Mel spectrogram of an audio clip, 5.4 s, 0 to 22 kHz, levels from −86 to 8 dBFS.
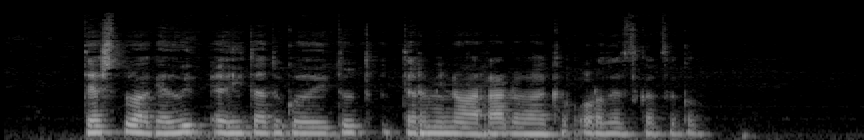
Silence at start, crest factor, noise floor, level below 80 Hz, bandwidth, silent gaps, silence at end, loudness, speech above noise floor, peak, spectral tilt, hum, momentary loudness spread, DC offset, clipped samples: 0.55 s; 18 dB; -71 dBFS; -60 dBFS; 13 kHz; none; 0.75 s; -32 LUFS; 40 dB; -16 dBFS; -6 dB/octave; none; 11 LU; under 0.1%; under 0.1%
